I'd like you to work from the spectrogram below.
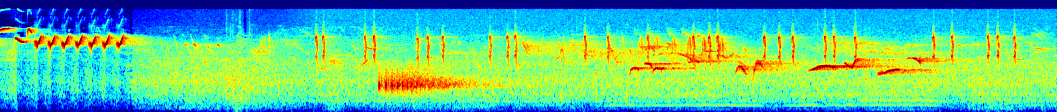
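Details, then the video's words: A Eurasian wren, whose sharp song is used as tutor audio for training songbirds, opens with a fast, high trill of about a dozen ringing notes, then a scatter of sharp ticks, chips and short whistled slurs. "Masteran Tembakan Tajam Eurasian Wren"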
